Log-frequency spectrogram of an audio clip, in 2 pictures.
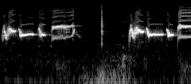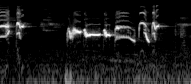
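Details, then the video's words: White-rumped shama master song meant for training quiet shamas: three phrases of rich whistled notes, each a held tone breaking into quick rising and falling slurs, about a second apart. "MURAI BISU DIJAMIN NYAUT GACOR DENGAR MASTERAN MURAI BATU INI"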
